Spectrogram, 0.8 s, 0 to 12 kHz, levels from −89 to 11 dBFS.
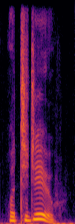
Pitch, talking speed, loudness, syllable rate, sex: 215 Hz, 235 wpm, -14 LUFS, 7.0 syllables/s, female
